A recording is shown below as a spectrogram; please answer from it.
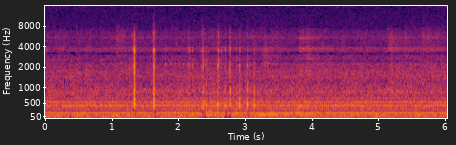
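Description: Steady low hum of room noise in a hall, with two sharp clicks about a second and a half in and a few fainter ticks just after.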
